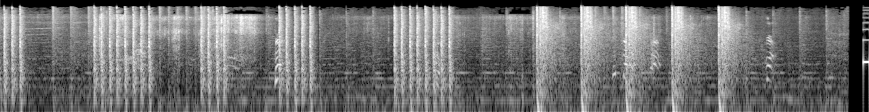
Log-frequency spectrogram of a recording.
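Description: Gunfire: several short bursts of rapid automatic fire, then five single loud shots about half a second apart.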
